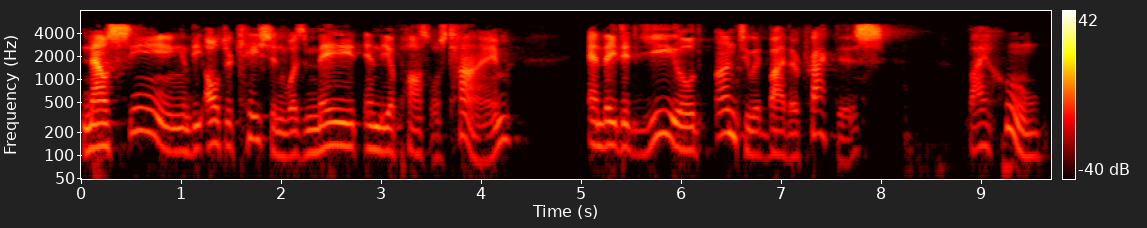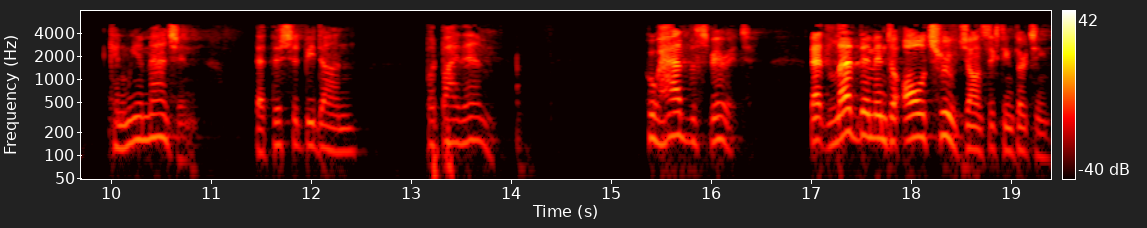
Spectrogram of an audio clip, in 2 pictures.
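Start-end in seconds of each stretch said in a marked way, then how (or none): 0.0-18.5 very slow, deliberate, drawn-out delivery. Speaker reads a quoted passage from a book aloud; reading very slowly. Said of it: "I'm going to read this very slowly".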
